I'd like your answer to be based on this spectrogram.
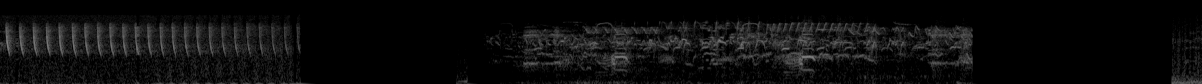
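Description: A nightingale sings with a double voice, two notes at once, in a rapid rhythmic trill followed after a pause by a longer, jumbled, warbling phrase, clear and close with silent gaps between.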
